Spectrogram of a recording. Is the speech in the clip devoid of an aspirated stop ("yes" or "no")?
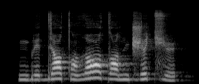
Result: yes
